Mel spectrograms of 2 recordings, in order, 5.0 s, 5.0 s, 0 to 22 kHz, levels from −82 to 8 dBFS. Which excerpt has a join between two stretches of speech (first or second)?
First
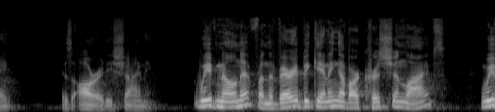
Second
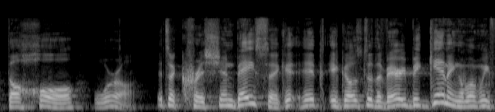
first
